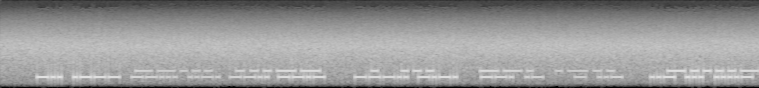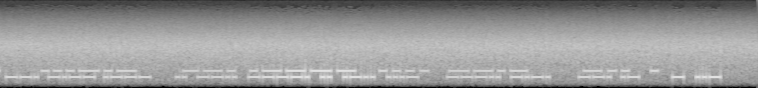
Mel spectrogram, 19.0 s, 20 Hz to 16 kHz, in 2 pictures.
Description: Morse code, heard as two keyed tones, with radio static and fading. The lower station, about 29 wpm, 490 Hz: DJ7FZQ 8C GA TU US4GYJ IZ9ILV 8C GA TU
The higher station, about 15 wpm, 750 Hz: 73 ES GL - <SK> G1HQ DE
